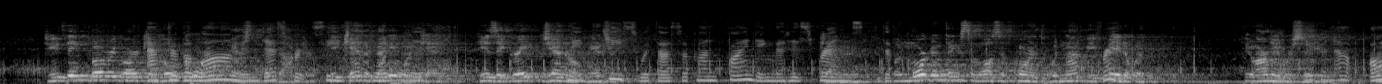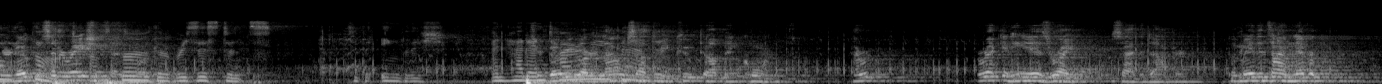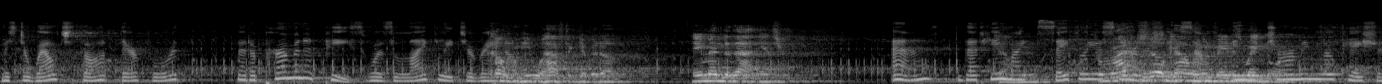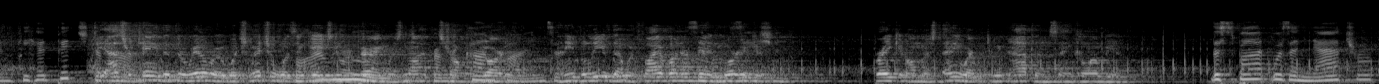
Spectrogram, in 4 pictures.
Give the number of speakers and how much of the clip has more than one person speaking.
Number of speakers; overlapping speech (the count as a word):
two, about 35%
